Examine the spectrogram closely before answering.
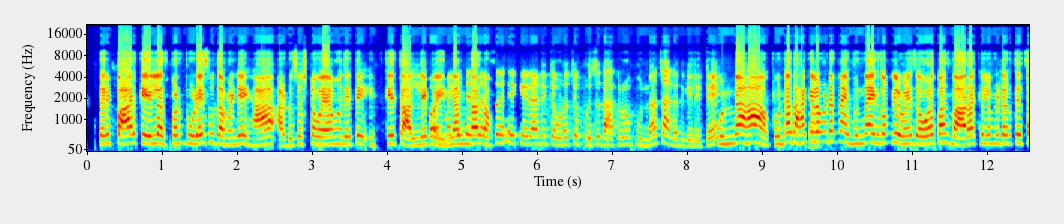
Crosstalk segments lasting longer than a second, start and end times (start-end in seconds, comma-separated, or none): none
